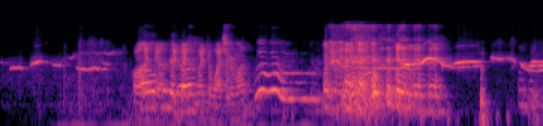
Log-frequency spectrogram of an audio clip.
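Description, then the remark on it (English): A person whistles a short, wavering tune while coming down the street, clear, breaking off for a few seconds of overlapping voices before the melody picks up again at the end. “you hear whistling coming down the street.”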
